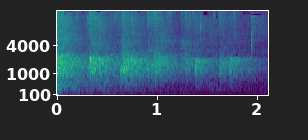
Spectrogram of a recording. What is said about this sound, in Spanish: Vamos a darle un aplauso al Espíritu Santo. Gloria a Dios.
